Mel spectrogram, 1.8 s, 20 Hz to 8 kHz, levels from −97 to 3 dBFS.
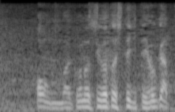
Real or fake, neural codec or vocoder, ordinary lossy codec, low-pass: fake; vocoder, 44.1 kHz, 128 mel bands every 256 samples, BigVGAN v2; none; 7.2 kHz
